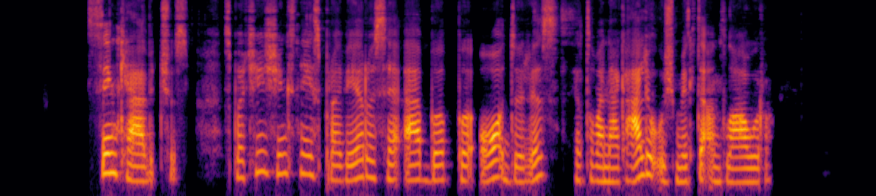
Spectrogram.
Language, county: Lithuanian, Kaunas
